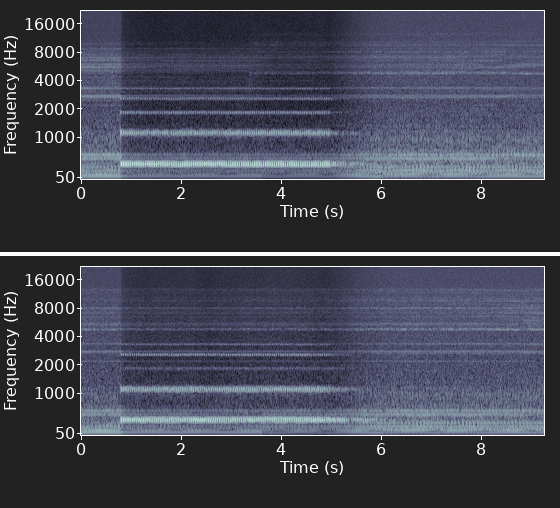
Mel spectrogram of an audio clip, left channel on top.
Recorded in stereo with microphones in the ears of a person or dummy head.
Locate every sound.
0.8 s a ringtone: 65° left (ahead or behind), 1.5 m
